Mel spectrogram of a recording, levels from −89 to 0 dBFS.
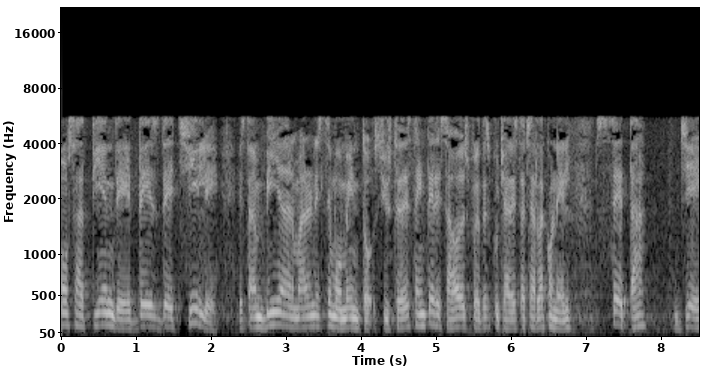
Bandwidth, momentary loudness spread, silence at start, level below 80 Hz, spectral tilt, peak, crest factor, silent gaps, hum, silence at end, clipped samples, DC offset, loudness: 6 kHz; 6 LU; 0 s; -64 dBFS; -7 dB/octave; -10 dBFS; 16 dB; none; none; 0 s; under 0.1%; under 0.1%; -25 LUFS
